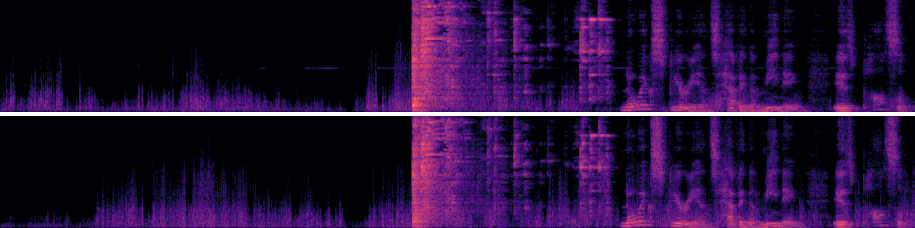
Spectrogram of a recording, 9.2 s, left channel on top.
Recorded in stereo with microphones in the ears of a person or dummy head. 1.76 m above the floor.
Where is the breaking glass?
20° left (ahead or behind), 1.1 m.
